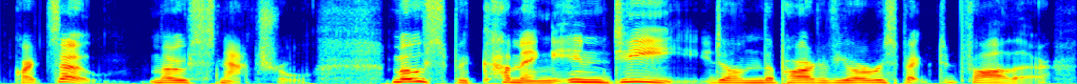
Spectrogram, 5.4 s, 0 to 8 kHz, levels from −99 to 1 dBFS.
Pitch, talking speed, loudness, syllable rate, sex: 200 Hz, 145 wpm, -19 LUFS, 5.1 syllables/s, female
